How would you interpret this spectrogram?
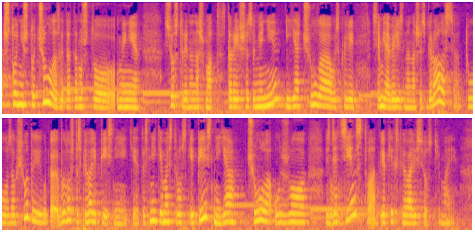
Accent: Slonim, Grodno Region, Belarus; moved away as an adult; Я са Слоніма, там нарадзілася, там жыла да 18 гадоў. Хоць я жыла ў горадзе, але мае бацькі пераехалі з вёскі ў горад за 2 гады да майго нараджэння.

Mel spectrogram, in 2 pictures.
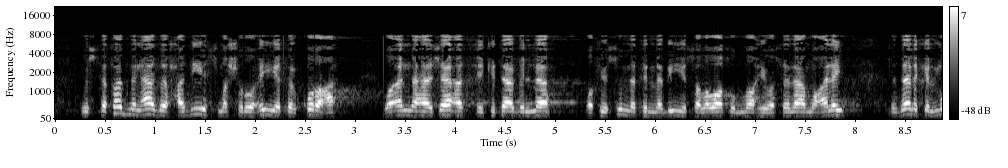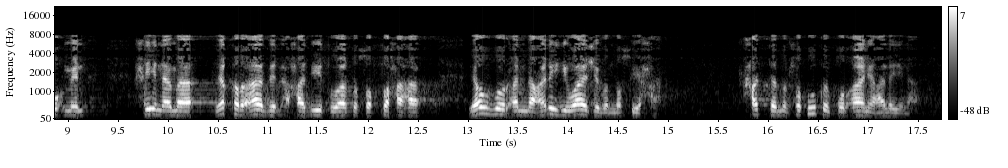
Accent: Egypt; عندنا في مصر يضربوا مثال يقولوا النايم في ذمة الصاحي

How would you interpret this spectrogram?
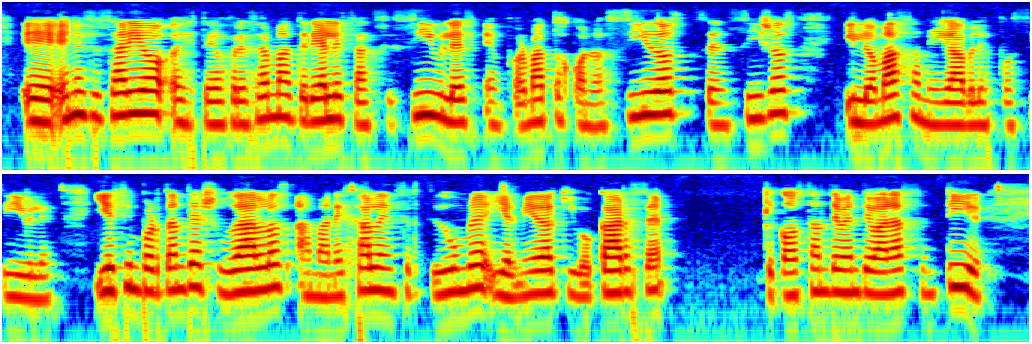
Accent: Uruguay; yo soy de Uruguay, soy socióloga, tengo 27 años

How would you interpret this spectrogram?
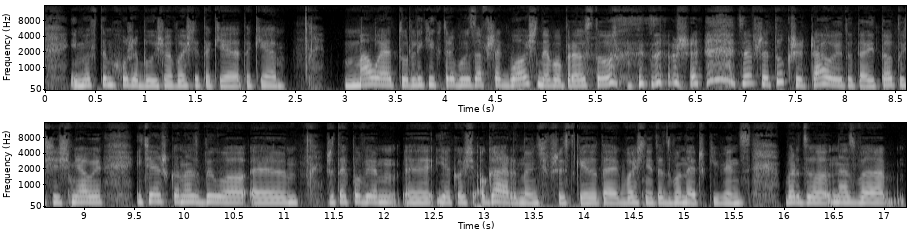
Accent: Zakopane, Lesser Poland, Poland; jakżeż tak można być z gór, że nie jesteś miastowa w ogóle. No i tak, tak było, ale się teraz tego nie wstydzę. Jestem ze wsi.

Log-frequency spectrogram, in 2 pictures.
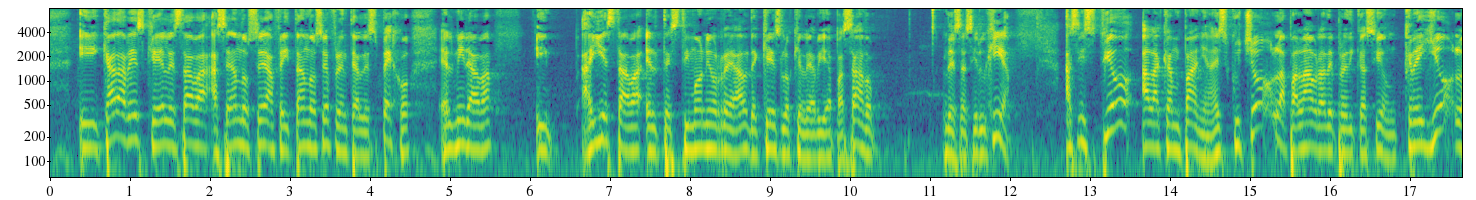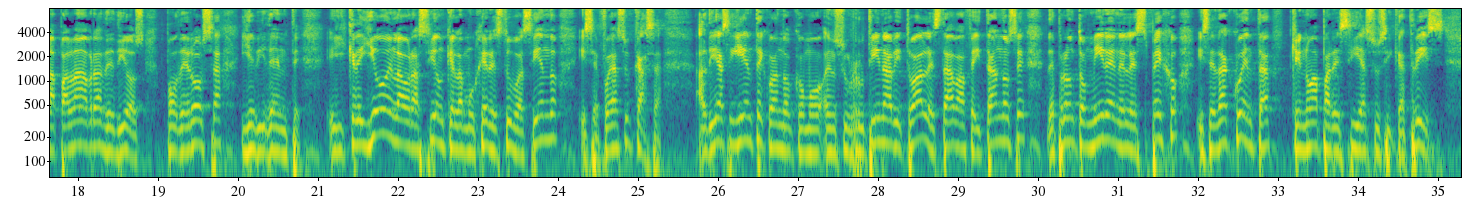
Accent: Bolivia; born there; nosotros somos bolivianos de origen, de nacimiento, nacimos allá y nos convertimos al evangelio allá mismo, y venimos del avivamiento más grande que hubo en mi país, en Bolivia

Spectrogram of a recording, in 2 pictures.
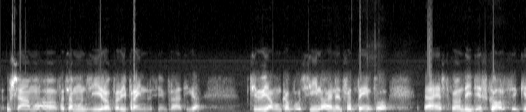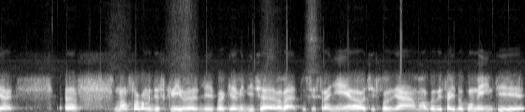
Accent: Tirana, Tirana County, Albania; Italian is a second language; Io vengo da Tirana, dall'Albania.

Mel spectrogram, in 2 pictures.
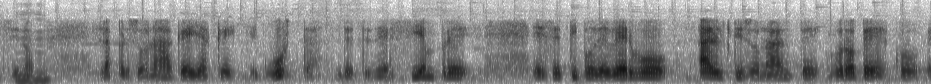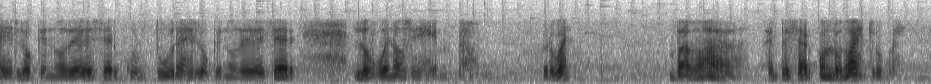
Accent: Venezuela

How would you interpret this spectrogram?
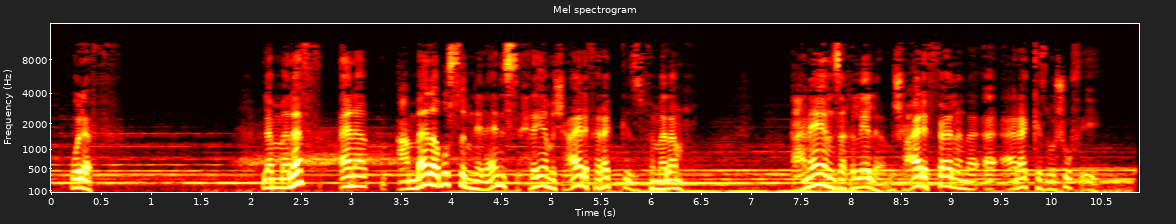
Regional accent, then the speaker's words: Qalyubia, Egypt; born there; من مواليد الأليوبية.

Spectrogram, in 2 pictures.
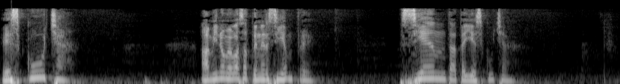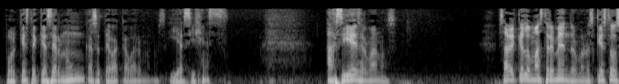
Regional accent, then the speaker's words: Mexico; Si somos mexicanos, hermanos, más que otra cosa

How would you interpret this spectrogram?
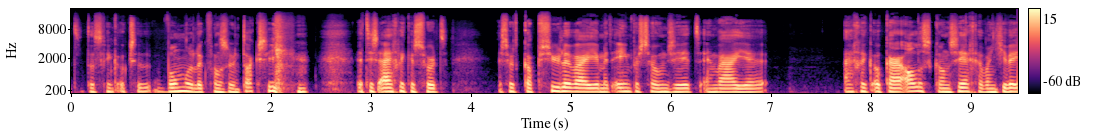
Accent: Netherlands; Hij vroeg natuurlijk waar ik vandaan kom. En ik zei ja, uit Nederland. En toen bleek uiteindelijk dat, nou ja, mijn vader is een Indo en zijn vader was een Hollander.

